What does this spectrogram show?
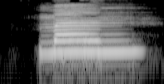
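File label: "men", first tone, pinyin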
